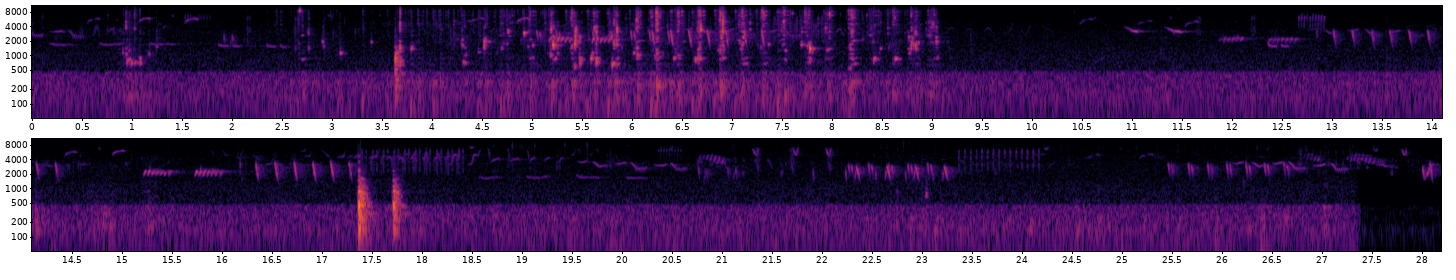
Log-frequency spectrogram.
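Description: Small birds chirping and trilling in short repeated phrases. A stretch of rapid, regular clicking comes in the first third. A single sharp knock a little past the middle is the loudest sound.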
